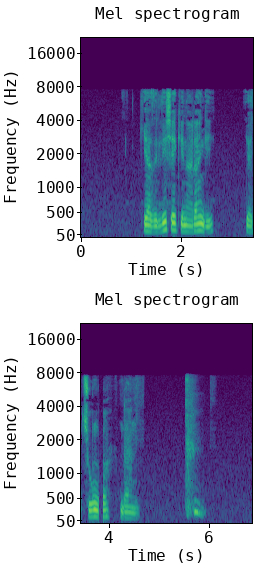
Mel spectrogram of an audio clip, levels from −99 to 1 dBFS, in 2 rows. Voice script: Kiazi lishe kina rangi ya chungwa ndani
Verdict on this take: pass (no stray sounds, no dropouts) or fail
fail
